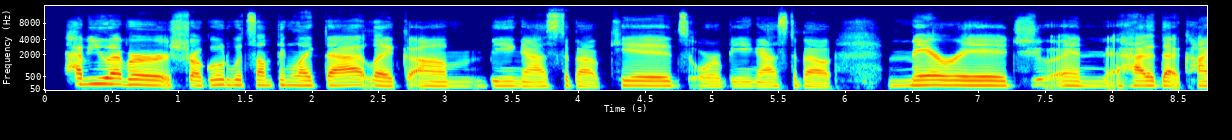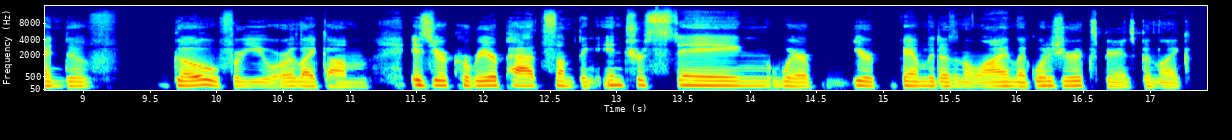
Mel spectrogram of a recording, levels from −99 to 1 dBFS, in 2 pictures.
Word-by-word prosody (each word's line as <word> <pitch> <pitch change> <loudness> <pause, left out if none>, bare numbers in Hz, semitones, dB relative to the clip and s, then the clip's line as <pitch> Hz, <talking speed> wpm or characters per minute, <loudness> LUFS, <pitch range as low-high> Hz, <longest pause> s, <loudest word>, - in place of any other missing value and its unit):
Have 215 0 +2
you 225 0 +6
ever 195 -5 +7
struggled 180 +2 0
with 185 0 -3
something 180 0 -1
like 170 -1 0
that? 180 +2 +4
Like, 150 -4 +1
um, 150 0 -1
being 155 -1 -5
asked 140 +1 -2
about 140 -2 -3
kids, 160 -2 0
or 150 -1 -5
being 145 0 -9
asked 145 +2 -2
about 140 -2 -1 0.4
marriage, 170 -1 +4
o - - -4
and, 155 -2 -4
how 165 -1 +3
did 165 -1 +2
that 155 - +2
kind 155 -1 -2
of 145 -2 -5 0.6
go 170 +1 +3
for 155 +2 -9
you? 140 -3 -7
Or, 150 +1 -3
like, 145 -3 -2
um, 135 -1 -4 0.3
is 180 -2 +2
your 170 -1 +2
career 165 0 +1
path 160 -1 +2
something 150 -3 -5
interesting 165 -3 -1
where 140 -3 -3
p 130 - -42 0.2
your 155 -4 -1 0.2
family 155 -1 -1
doesn't 145 -1 -5
align? 140 +2 -1
Like, 135 -1 -5
what 155 0 0
has 160 +1 -4
your 160 +1 0
experience 140 -3 -8
been 140 -1 -9
like? 135 +3 -7
155 Hz, 175 wpm, -24 LUFS, 145-170 Hz, 0.6 s, ever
